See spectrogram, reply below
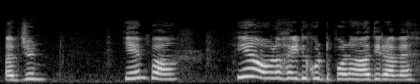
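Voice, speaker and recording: A man's voice: very high voice, a little slow, fairly bright tone, highs cut off. A man voicing an elderly father in a cartoon, speaking in a soothing, fatherly way. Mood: reproachful. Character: elderly father, gentle and reassuring. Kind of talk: cartoon dubbing.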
